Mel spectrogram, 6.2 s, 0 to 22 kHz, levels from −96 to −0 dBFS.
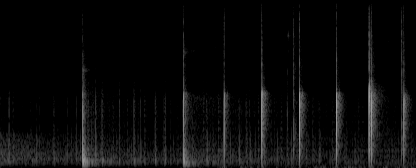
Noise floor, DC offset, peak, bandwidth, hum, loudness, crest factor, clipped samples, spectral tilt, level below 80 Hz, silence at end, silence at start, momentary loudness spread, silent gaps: -76 dBFS; under 0.1%; -14 dBFS; 16 kHz; none; -43 LUFS; 34 dB; under 0.1%; -4 dB/octave; -82 dBFS; 0.15 s; 1.25 s; 13 LU; none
